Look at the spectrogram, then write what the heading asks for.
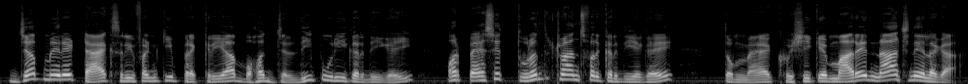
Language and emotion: Hindi, happy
